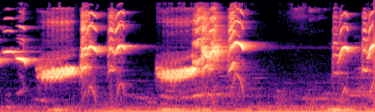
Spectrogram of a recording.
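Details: White-rumped shama full song for rousing lazy shamas: harsh, chattering bursts mixed with sharp whistled upslurs, broken by short pauses, over a faint low hum.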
